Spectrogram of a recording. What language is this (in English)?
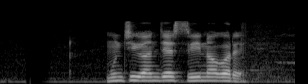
Bangla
